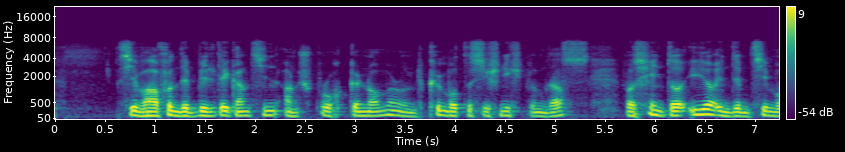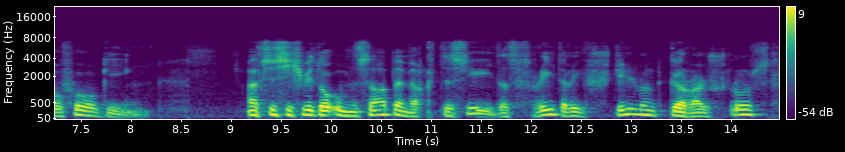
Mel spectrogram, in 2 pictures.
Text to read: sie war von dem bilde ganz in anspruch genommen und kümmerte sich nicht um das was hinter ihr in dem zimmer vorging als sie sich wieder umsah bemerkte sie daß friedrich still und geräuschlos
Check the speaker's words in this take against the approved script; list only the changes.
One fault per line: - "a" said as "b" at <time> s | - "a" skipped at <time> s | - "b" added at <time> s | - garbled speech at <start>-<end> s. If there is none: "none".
none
